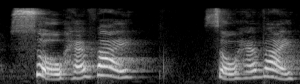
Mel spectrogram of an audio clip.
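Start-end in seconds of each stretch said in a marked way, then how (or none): 0.1-1.3 slow demo. Shown as a demonstration. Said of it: "Então, você pode responder".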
